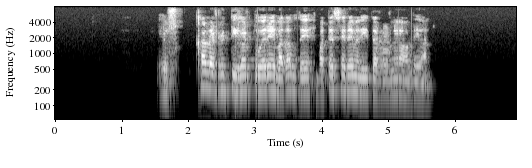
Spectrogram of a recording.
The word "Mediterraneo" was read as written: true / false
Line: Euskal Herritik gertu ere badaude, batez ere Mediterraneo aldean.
true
